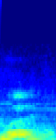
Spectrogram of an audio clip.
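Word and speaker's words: Runge: The artist, the cover artist is Nick Rung. Nick Rung. Yeah, the E is silent.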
